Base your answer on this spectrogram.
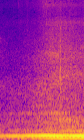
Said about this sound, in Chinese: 刚才这是塔塔加要上玉山的接驳车。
